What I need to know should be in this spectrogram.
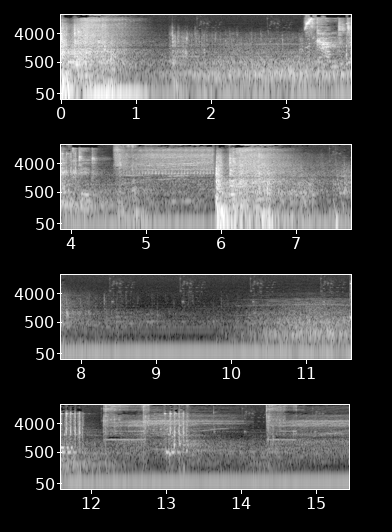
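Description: A spaceship's engines roar in loud bursts, then settle to a low hum.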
